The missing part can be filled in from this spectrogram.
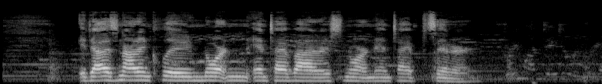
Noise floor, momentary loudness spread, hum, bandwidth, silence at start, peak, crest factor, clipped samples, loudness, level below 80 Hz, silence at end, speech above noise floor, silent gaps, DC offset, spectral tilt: -45 dBFS; 10 LU; none; 13 kHz; 0.2 s; -2 dBFS; 18 dB; under 0.1%; -19 LUFS; -60 dBFS; 0.15 s; 26 dB; none; under 0.1%; -3.5 dB/octave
